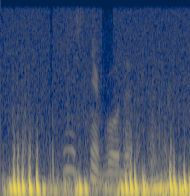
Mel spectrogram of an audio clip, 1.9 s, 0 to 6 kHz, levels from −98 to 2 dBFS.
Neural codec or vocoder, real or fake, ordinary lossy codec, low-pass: none; real; none; 5.4 kHz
